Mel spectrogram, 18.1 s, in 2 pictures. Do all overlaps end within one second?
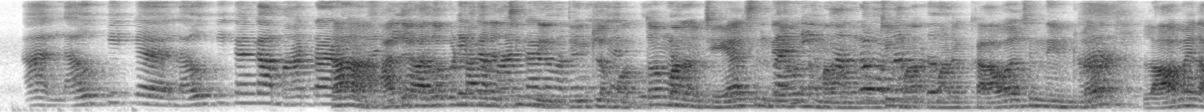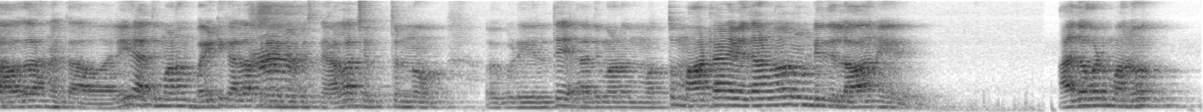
No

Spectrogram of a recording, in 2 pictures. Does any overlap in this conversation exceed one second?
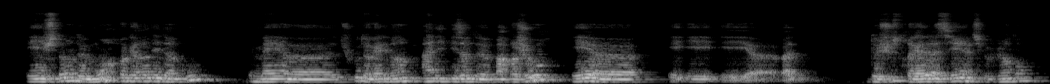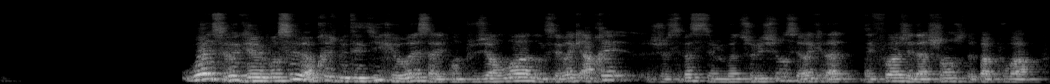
No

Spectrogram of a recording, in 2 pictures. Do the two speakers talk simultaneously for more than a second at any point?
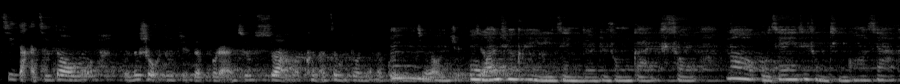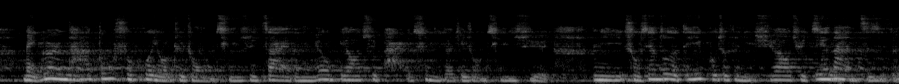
Yes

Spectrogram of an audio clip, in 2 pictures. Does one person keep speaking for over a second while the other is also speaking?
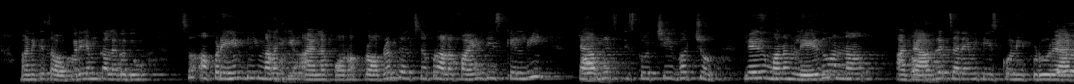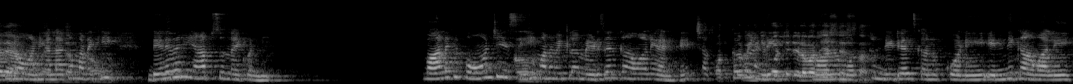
Yes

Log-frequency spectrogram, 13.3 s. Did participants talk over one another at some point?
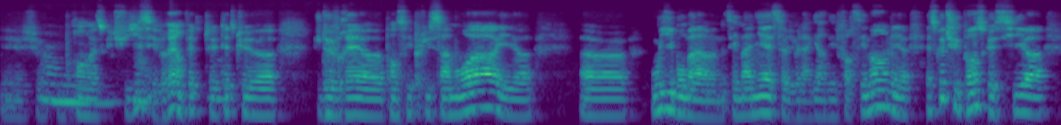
Yes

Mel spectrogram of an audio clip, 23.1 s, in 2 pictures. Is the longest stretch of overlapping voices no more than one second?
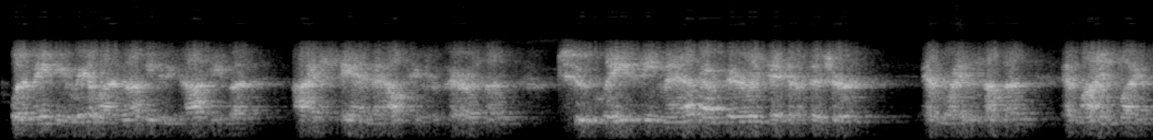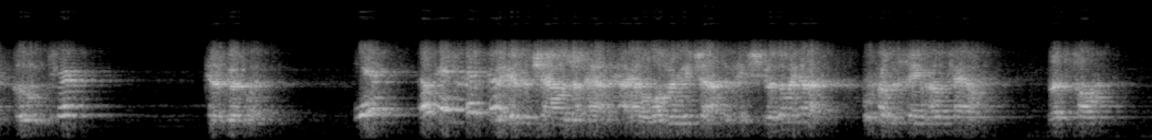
Yes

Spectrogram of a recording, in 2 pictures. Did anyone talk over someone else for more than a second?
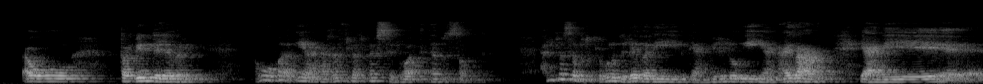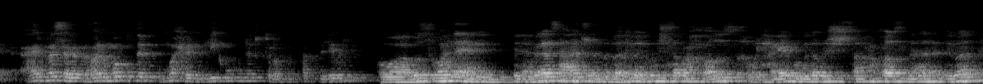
No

